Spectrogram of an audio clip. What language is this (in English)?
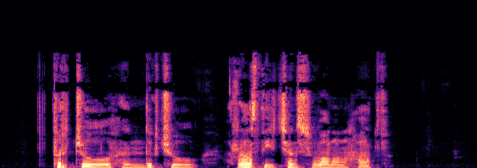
Kurdish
